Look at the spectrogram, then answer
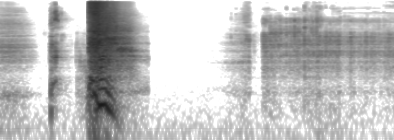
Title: Short Little Sneeze Fit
